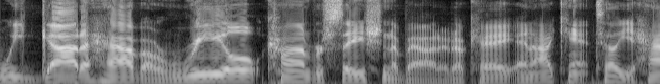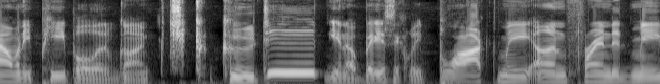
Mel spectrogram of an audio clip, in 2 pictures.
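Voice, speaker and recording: A man's voice: medium pitch, fairly bright tone, clean tone, no room sound. A man hosting a podcast, talking in a rambling, indignant monologue and acting out imagined back-and-forth dialogues. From United States. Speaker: podcast host. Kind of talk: casual monologue.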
